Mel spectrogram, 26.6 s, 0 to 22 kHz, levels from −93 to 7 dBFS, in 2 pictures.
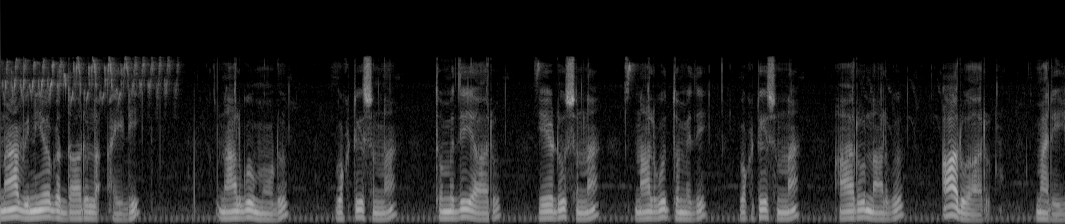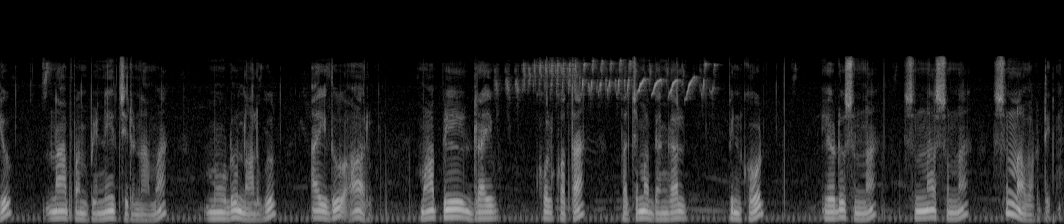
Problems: constant background noise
